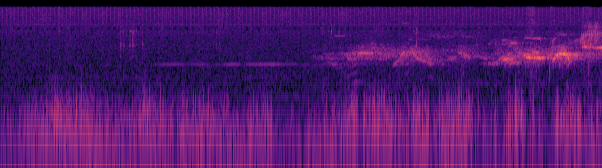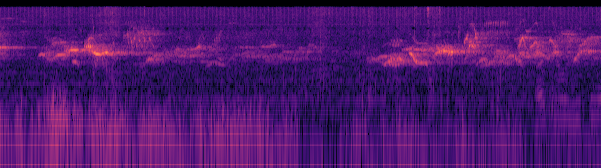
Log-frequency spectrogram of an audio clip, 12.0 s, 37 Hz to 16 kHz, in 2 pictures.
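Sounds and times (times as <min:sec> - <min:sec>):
small birds chirping: 0:03.1 - 0:12.0
boots and poles on stony trail: 0:03.3 - 0:12.0.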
